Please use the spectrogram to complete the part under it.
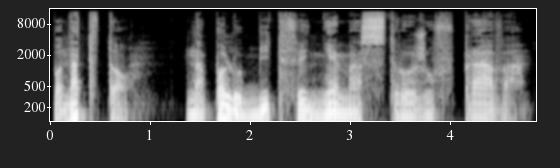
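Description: A man narrating a thriller audiobook in a measured, expressive reading. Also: very deep voice, vocal fry, breathy edge, no room sound, clean studio sound.

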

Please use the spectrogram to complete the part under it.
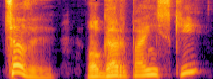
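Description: Guy doing a proud mouthy village girl, higher voice, mocking and scolding, slow. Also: big pitch swings, darkish tone. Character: scornful young village woman, sharp-tongued and proud.

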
